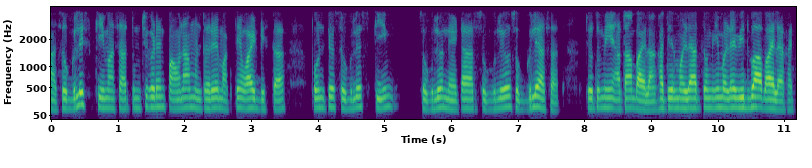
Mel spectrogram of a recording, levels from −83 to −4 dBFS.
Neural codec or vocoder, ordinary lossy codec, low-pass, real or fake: codec, 16 kHz, 8 kbps, FreqCodec, larger model; AAC, 32 kbps; 3.6 kHz; fake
